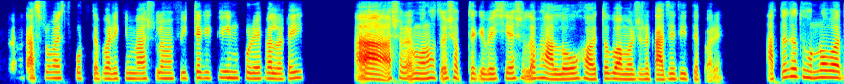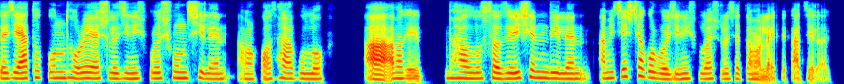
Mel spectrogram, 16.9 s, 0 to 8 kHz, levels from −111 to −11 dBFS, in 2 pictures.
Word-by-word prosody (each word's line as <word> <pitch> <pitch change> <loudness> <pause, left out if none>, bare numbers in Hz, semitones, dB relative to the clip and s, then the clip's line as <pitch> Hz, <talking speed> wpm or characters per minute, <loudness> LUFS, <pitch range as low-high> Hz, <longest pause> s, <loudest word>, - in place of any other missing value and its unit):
আমি - - -16
customized 215 0 -2
করতে 205 -1 -7
পারি 195 0 +1
কিংবা, 195 -1 -2
আসলে 200 - -9
আমার 200 0 -4
ফিডটাকে 215 +1 -2
ক্লিন 225 -1 -2
করে 200 -2 0
ফেলাটাই 200 +2 0 0.6
আ - - +6 0.3
আসলে - - -2
মনে 190 0 +2
হচ্ছে 210 -3 -3
সবথেকে 195 -2 -4
বেশি 190 +3 -4
আসলে 230 +3 -2
ভালো 180 -1 +3 0.2
হয়তোবা 195 +2 +1
আমার 180 0 0
জন্য 185 +1 -3
কাজে 185 +3 +3
দিতে 185 - -5
পারে। - - -7 0.5
আপনাকে 245 +4 0
ধন্যবাদ 235 0 +3
এইযে 200 0 +2
এতক্ষণ 220 -1 -5
ধরে 205 0 +1
আসলে 200 -1 -3
জিনিসগুলো 200 +1 -2
শুনছিলেন, 215 -3 -1 0.2
আমার 185 0 -3
কথাগুলো, 195 -2 -1 0.5
আ - - +3 0.2
আমাকে 105 0 0 0.4
ভালো 210 -2 +1
সাজেশন 210 +4 +1
দিলেন। 190 -1 +1 0.2
আমি 205 +2 -1
চেষ্টা 275 +2 +1
করবো 220 -4 0
এই - - -4
জিনিসগুলো 190 +1 -3
আসলে 190 -1 -7
যাতে 190 - -7
আমার 90 -1 0
লাইফে - - -7
কাজে - - -3
লাগে। - - -12
200 Hz, 180 wpm, -24 LUFS, 190-215 Hz, 0.6 s, আ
